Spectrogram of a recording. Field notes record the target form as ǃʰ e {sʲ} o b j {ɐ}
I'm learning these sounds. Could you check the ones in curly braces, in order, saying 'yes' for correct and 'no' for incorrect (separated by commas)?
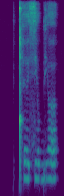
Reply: yes, yes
